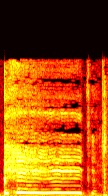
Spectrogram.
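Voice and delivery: playful demand to the store; mock plea. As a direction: beg the store, with a squeaky big at the end. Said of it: "I said".

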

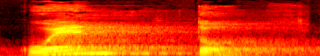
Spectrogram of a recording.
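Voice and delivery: "cuento" in two beats, "cuen", pause, "to"; correct syllable split. Shown as a demonstration. Teacher shows how the diphthong separates, "cuento" as cuen-to. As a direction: keep "cuen" as one syllable, then "to". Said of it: "se separaría como".

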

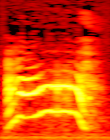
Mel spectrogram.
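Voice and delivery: high loud scream; child's scream. Retold or imitated. Imitating a child fleeing, a high scream. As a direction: shriek and run. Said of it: "He's like".

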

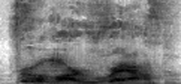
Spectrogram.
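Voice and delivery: slow, loud monster threat; menacing Hulk bellow. Acted. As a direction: drag out each word, menacing.

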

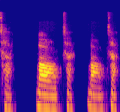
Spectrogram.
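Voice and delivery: "bò thờ" split into two syllables with the ờ; learner's two-syllable "bò thờ"; slow beginner version. Shown as a demonstration. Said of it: "thì cứ đọc là bò".

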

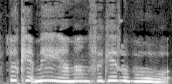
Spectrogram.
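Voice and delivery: high, silly taunting voice; mock them with an overdone high pitch. Shown as a demonstration. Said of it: "don't make your voice high pitched".

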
